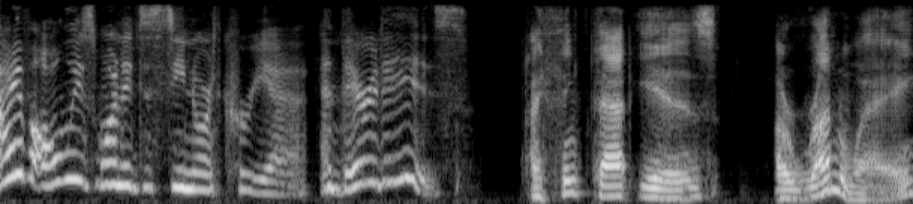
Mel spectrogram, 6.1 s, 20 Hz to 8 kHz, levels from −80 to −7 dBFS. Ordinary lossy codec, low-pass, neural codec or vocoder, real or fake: AAC, 48 kbps; 7.2 kHz; vocoder, 24 kHz, 100 mel bands, Vocos; fake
